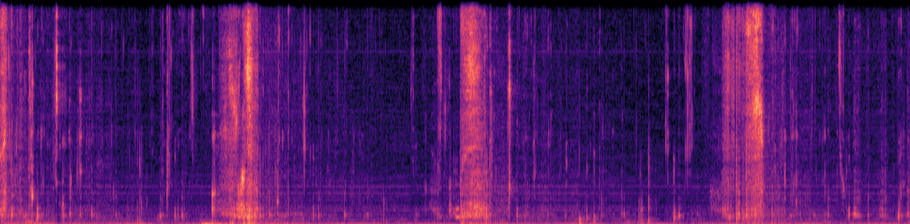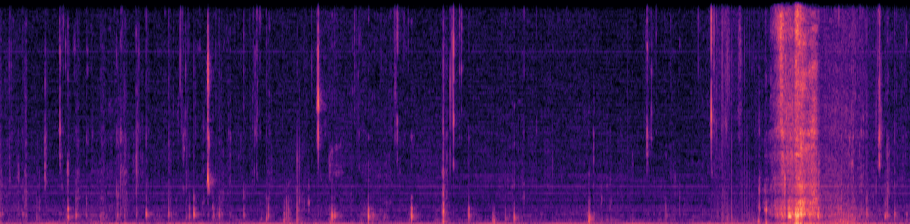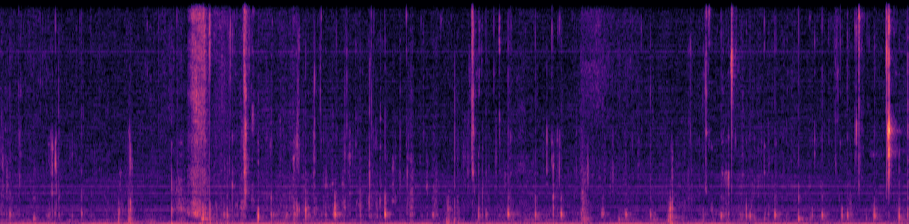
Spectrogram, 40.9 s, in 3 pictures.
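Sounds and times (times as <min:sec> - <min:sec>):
person chewing soft fruit: 0:00.0 - 0:40.9
loud biting bursts: 0:03.0 - 0:04.2, 0:10.8 - 0:11.7, 0:25.1 - 0:26.1.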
